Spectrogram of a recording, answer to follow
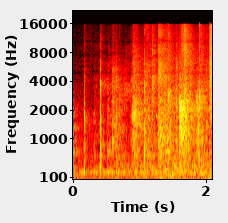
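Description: A small audience clapping: a few scattered claps at first that build into denser applause about a second in.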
